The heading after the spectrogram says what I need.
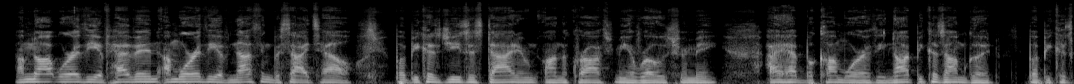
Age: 40-59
